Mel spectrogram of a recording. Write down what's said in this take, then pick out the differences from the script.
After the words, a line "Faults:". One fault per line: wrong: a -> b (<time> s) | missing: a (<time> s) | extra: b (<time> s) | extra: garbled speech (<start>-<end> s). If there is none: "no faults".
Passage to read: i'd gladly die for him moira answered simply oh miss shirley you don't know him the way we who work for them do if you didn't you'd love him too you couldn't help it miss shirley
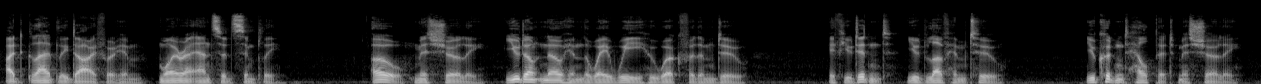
i'd gladly die for him moira answered simply oh miss shirley you don't know him the way we who work for them do if you didn't you'd love him too you couldn't help it miss shirley
Faults:
no faults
